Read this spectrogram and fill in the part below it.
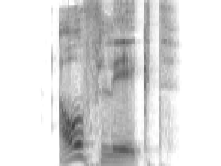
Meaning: inflection of auflegen: 1. third-person singular dependent present 2. second-person plural dependent present
- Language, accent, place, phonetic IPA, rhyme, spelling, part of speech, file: German, Germany, Berlin, [ˈaʊ̯fˌleːkt], -aʊ̯fleːkt, auflegt, verb, De-auflegt.ogg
